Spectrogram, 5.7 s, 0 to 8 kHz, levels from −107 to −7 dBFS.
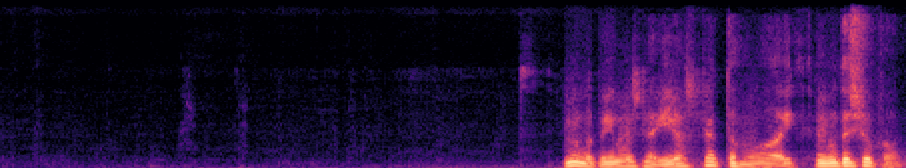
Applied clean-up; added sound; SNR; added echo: neural mask model DeepFilterNet 3.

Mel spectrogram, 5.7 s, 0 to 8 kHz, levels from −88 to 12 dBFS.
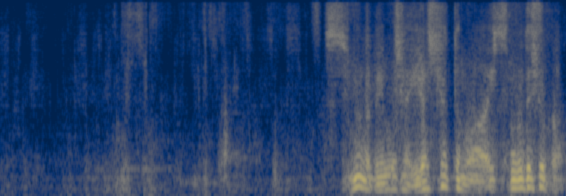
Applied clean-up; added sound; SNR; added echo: neural separator model SepFormer DNS4.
